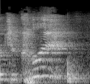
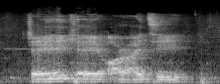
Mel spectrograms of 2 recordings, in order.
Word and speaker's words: Jakrit: J-A-K-R-I-T. It looks like Jakrit, but it's pronounced Jakrit.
